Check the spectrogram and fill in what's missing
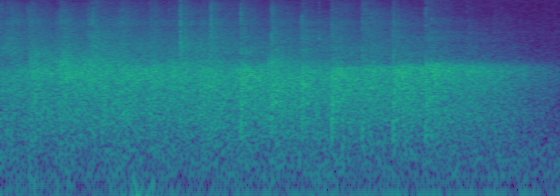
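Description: Church congregation applauding the Lord Jesus during a youth sermon, steady sustained clapping that fills the room and tapers off near the end, with a low hum underneath.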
